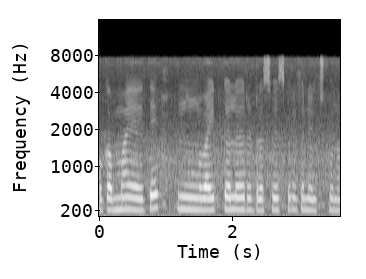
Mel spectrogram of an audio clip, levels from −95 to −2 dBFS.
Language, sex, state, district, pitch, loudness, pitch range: Telugu, female, Telangana, Nalgonda, 215 Hz, -17 LUFS, 210-220 Hz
